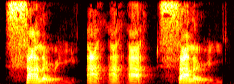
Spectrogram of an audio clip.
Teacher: Make sure you've got a nice vowel sound on the first syllable there, and then your tongue doesn't touch the roof of your mouth for the R sound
